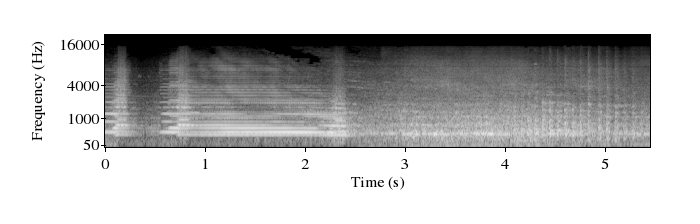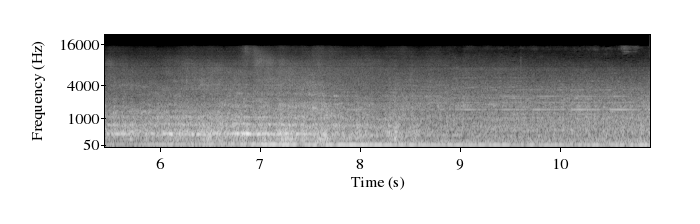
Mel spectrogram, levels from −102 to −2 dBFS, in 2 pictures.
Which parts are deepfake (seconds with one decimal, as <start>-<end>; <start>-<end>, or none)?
3.1-4.2; 4.9-8.9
